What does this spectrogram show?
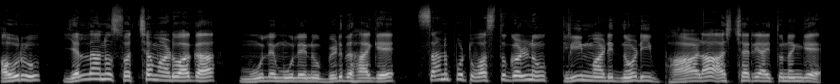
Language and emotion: Kannada, surprised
